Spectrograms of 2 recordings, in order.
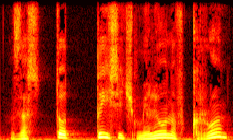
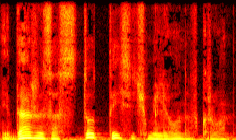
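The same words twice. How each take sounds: First: "за сто тысяч миллионов крон" slow, higher, rising questioningly; asking in wonder. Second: "И даже за сто тысяч миллионов крон" slow, softer, falling; reassuring answer. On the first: Boy asking mother about a hundred thousand millions, slow rising question. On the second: Mother answering her boy, soft slow confirmation. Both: A narrator's reading. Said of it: "спросил малыш".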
